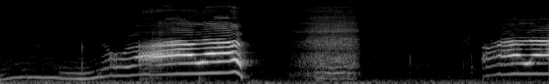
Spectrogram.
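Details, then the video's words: Female house cat yowling at a neighbour cat that has come into her garden in the morning: a long rising howl that swells loud and strained, a brief hissing breath, then another loud yowl starting. "Cat doesn't like the neighbour cat. FUNNY WEIRD CAT NOISES!!"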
